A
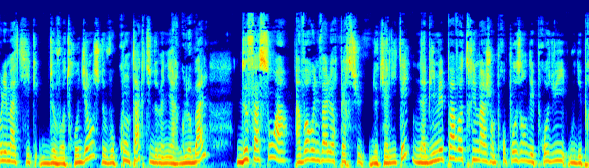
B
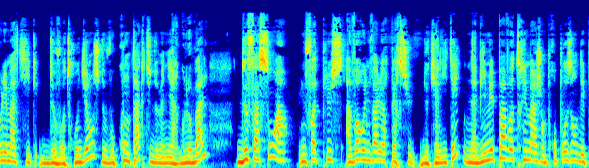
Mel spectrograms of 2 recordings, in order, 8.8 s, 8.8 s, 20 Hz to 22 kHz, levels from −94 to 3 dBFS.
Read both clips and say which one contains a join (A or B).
A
